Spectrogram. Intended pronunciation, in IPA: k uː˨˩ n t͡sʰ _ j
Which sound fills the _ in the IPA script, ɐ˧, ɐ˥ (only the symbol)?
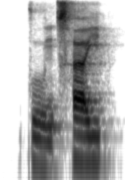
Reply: ɐ˧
